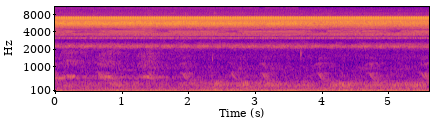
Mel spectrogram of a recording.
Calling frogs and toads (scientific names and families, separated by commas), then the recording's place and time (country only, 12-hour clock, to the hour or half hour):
Physalaemus cuvieri (Leptodactylidae)
Brazil, ~8pm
